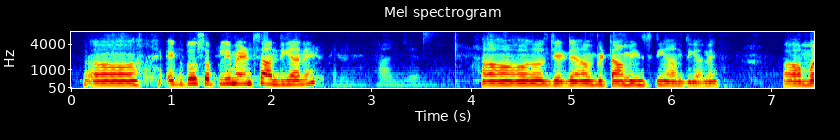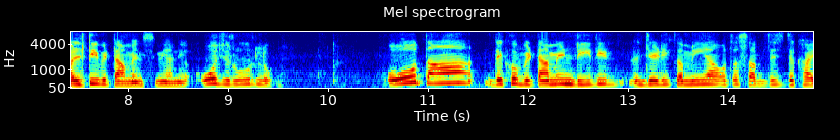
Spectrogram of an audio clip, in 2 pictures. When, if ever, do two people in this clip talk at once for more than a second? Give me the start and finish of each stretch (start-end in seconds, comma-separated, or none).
0.7-2.4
